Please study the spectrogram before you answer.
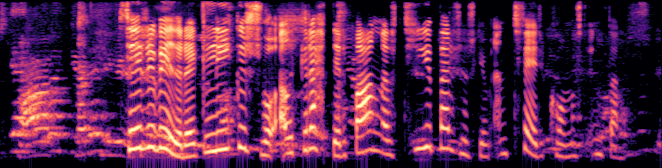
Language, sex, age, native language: Icelandic, female, 20-29, Icelandic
